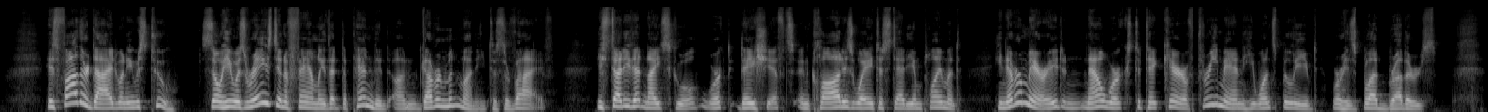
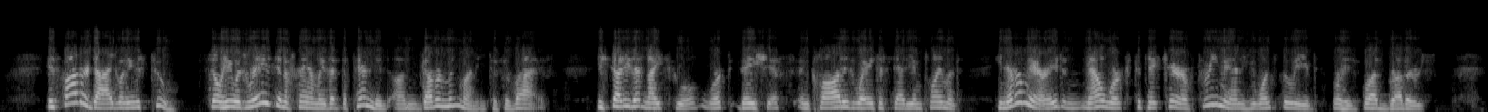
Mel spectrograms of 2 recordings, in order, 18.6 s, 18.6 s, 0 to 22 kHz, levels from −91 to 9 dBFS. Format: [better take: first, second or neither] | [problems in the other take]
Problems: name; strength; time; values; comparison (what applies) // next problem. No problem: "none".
first | garbled, watery; badly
